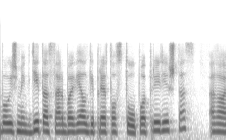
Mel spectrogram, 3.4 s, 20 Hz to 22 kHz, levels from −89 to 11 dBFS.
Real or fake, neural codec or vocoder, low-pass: fake; codec, 16 kHz, about 1 kbps, DyCAST, with the encoder's durations; 7.2 kHz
